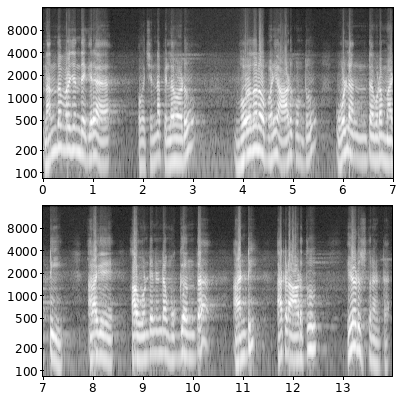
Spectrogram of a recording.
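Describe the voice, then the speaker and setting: A man giving a devotional storytelling sermon as a religious teacher, animated, acting out dialogue and addressing listeners directly. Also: on the high side, slow pace, pauses often. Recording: long hall reverb.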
